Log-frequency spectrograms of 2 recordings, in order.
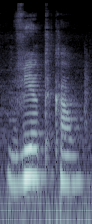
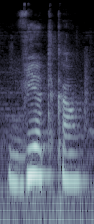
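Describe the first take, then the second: No difference in how they are said.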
